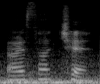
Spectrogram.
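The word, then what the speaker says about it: Versace: Versa çe Versa çe diye okunuyormuş. Ben Versaj Versaj deyip duruyordum.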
